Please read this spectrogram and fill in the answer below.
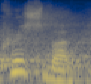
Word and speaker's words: Christmas: We don't pronounce T. We say we celebrate Christmas.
